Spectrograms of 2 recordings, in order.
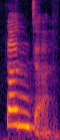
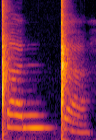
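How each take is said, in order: First: Said in the usual way. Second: "Thunder" as two slow, loud beats, thun, der; clapped-out syllables. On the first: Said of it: "clap syllables in this word". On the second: Shown as a demonstration. Teacher clapping syllables, "Thunder" beat by beat. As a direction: split "Thunder" after the n, punching both parts. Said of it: "I'm going to clap syllables".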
